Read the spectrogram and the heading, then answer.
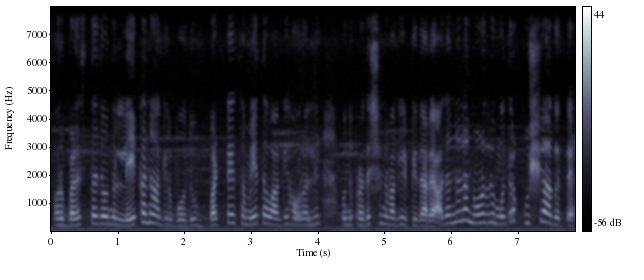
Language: Kannada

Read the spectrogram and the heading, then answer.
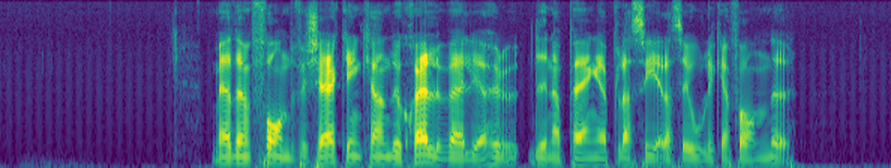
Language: Swedish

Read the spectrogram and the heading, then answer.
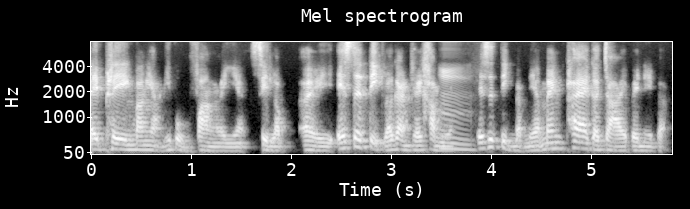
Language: Thai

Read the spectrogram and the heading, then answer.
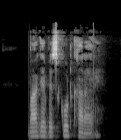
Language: Lasi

